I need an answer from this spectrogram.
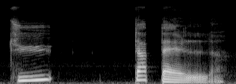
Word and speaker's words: t'appelles: Second form, tu t'appelles. Okay, remember, final S not pronounced.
